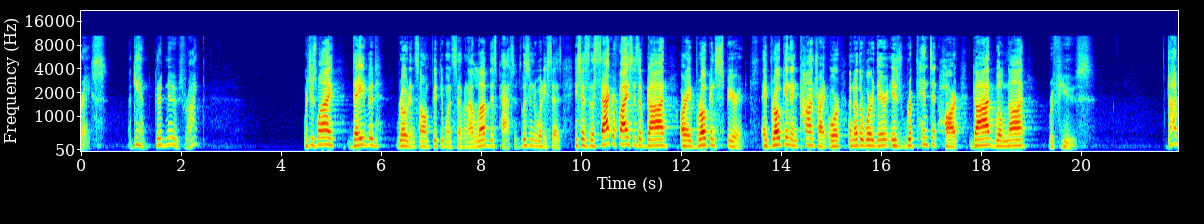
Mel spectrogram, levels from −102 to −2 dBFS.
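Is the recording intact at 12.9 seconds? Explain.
Yes, the speech at 12.9 seconds plays through intact, with no audible fault at that moment.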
